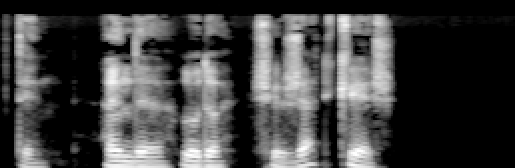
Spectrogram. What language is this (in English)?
Mari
